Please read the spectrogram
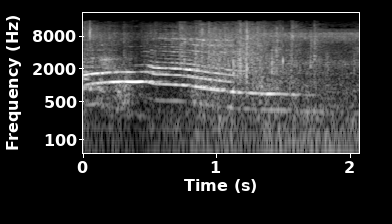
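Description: One long, high-pitched drawn-out cry that rises a little, then slides down in pitch for about a second and a half before fading out.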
